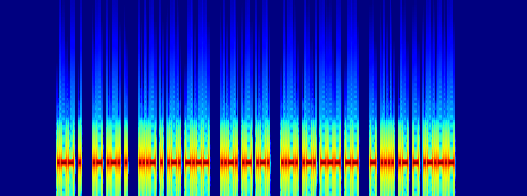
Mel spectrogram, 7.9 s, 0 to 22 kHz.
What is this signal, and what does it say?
Morse code, heard as a keyed tone, about 45 wpm, 700 Hz. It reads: WE ARE VERY FAR FROM THAT.
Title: Sentences from Top 300 Words 45wpm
